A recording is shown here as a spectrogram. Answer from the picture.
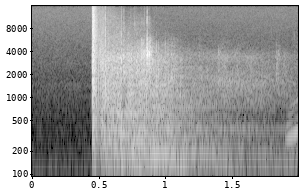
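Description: A single .375 Ruger precision rifle shot: a sudden loud report about half a second in, followed by a long echo that dies away slowly.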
